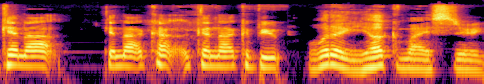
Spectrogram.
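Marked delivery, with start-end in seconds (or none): 2.3-3.6 muttering sarcastically. Reading a horror book aloud, the hero's reply: sarcastic mutter. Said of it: "you mutterly sarcastically".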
